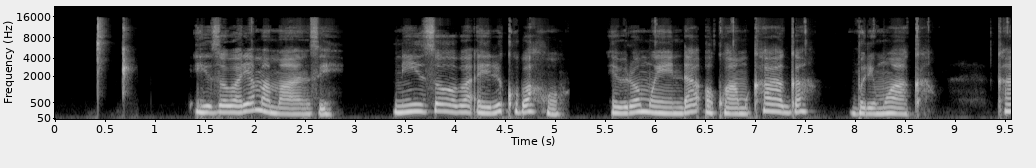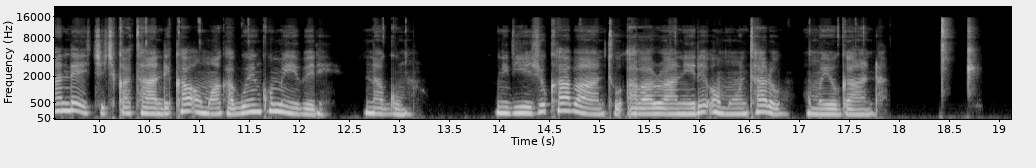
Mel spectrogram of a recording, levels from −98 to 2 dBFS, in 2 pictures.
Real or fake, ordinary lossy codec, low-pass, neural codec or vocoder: real; Opus, 24 kbps; 14.4 kHz; none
